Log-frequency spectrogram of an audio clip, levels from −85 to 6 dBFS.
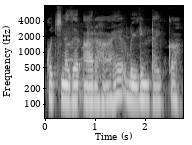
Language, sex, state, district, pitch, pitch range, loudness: Hindi, male, Assam, Hailakandi, 120 Hz, 115-125 Hz, -16 LUFS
